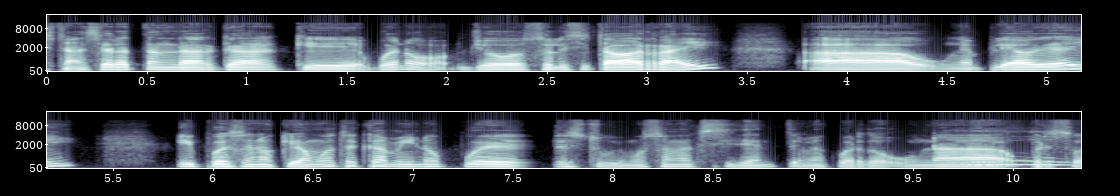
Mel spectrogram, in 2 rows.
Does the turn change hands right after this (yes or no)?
no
